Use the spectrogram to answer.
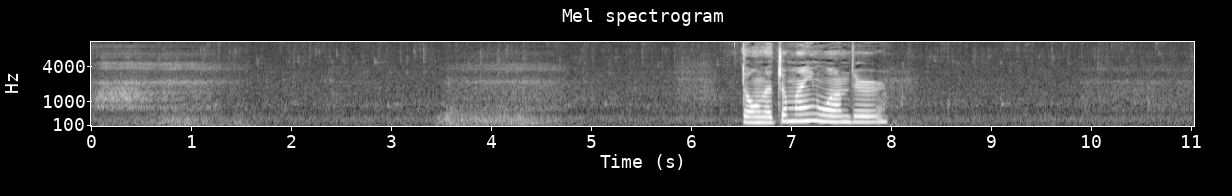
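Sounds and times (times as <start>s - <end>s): slow breath: 0.0s - 1.7s
water fountain trickling: 0.0s - 11.0s.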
